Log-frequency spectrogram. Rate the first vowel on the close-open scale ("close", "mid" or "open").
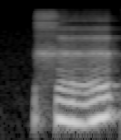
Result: mid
